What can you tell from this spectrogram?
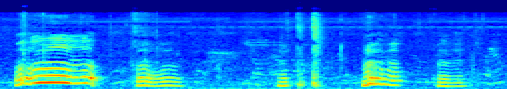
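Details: Goat giving loud, nasal bleats indoors: one long steady bleat, then several shorter ones with slightly falling pitch, separated by brief pauses and a few soft clicks.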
